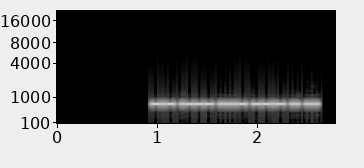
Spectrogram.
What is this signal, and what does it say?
Morse code, heard as a keyed tone, about 52 wpm, 700 Hz. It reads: KJ4QIS
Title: USA Call Signs - 4x Character Spacing - 50wpm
